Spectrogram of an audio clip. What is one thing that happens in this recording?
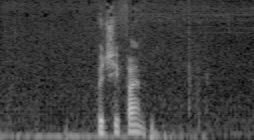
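A young man speaks briefly.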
